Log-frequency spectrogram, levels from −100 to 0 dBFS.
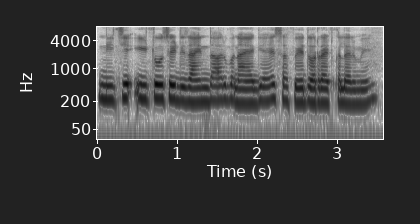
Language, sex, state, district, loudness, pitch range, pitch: Hindi, female, Uttar Pradesh, Lucknow, -15 LUFS, 190-225 Hz, 205 Hz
